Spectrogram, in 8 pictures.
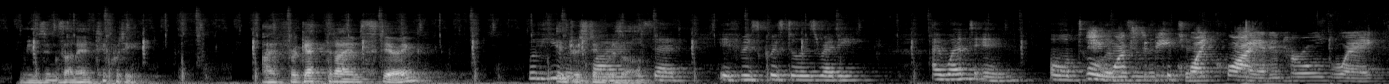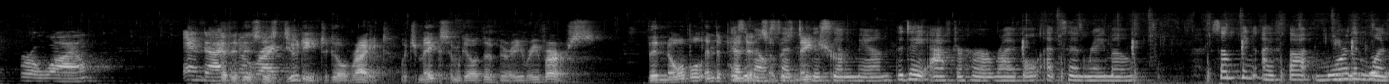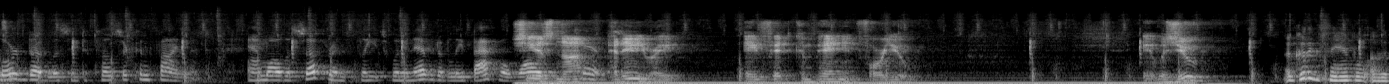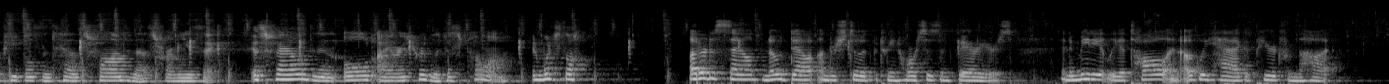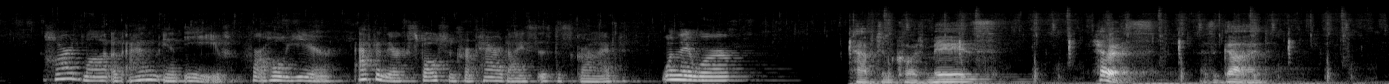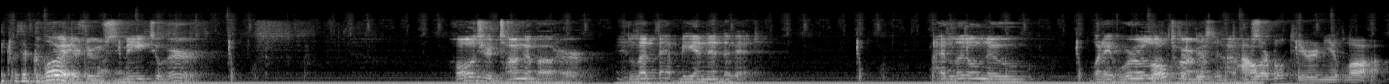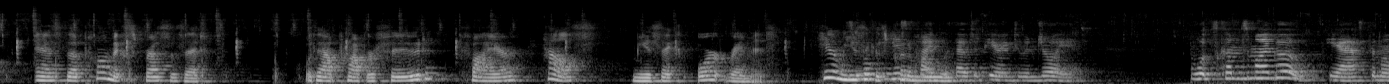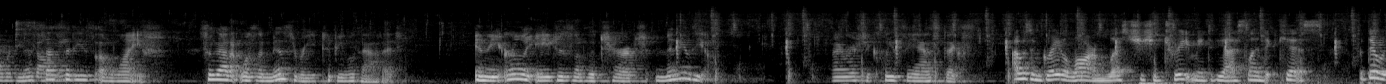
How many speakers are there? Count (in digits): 9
